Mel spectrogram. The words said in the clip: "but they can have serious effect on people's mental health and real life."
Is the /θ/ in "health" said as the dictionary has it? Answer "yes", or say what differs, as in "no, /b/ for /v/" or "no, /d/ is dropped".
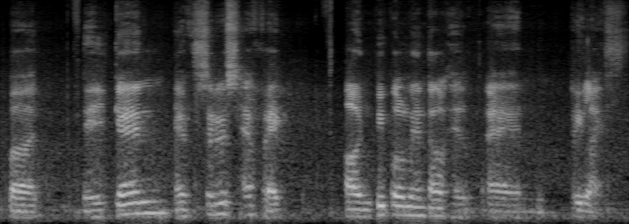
no, /t/ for /θ/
